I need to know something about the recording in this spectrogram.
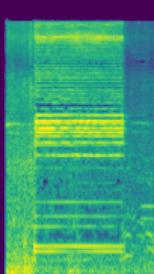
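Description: A car horn sounded once and held steady for just over a second, then released.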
